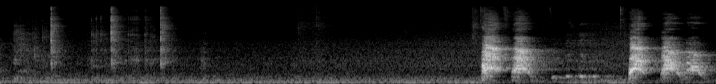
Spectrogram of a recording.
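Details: Poodle named Rio playing with a ball, giving two loud bursts of sharp, harsh barks, each a quick double or triple, about a second and a half apart, after a quiet stretch with a few soft clicks and low background murmur.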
